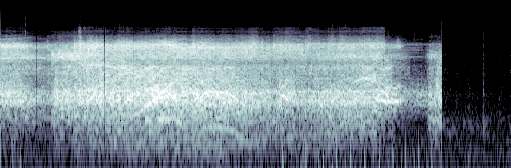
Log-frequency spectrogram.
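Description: Loud fighting game sound effects and blasts play from a small handheld speaker, then cut off abruptly.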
